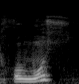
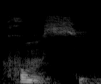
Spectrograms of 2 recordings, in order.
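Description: First: A vowel follows the second consonant. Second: No vowel follows the second consonant. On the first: "можно говорить с даммой" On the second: "а можно говорить с сукуном"

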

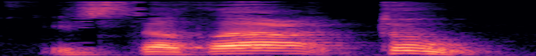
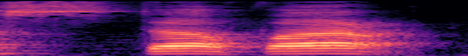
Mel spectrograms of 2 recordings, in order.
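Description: First: The word ends with a u vowel. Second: The word ends with an a vowel. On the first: It means what I am able to do. "А возможно, что с дхаммой" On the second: It means what you are able to do. "то есть с фатхой на конце"

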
